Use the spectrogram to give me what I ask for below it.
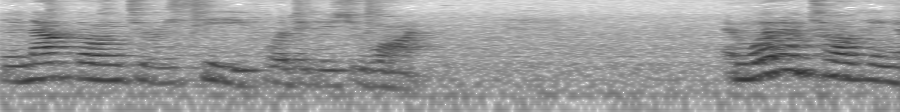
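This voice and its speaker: With an American accent, a woman speaks at a medium pitch and a moderate pace, her intonation lively and her pauses long and frequent. Audible room echo and noticeable background noise surround her. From New York City. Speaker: author. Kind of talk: talk to audience. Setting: book signing with audience.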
